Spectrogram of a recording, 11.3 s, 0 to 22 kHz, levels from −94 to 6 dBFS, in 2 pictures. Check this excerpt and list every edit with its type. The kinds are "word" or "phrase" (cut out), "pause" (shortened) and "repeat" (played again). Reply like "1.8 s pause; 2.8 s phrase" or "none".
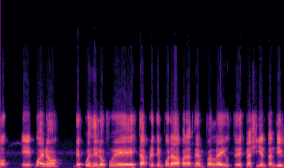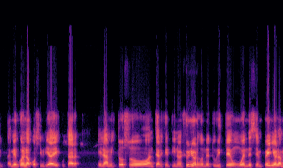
2.1 s word; 4.9 s word

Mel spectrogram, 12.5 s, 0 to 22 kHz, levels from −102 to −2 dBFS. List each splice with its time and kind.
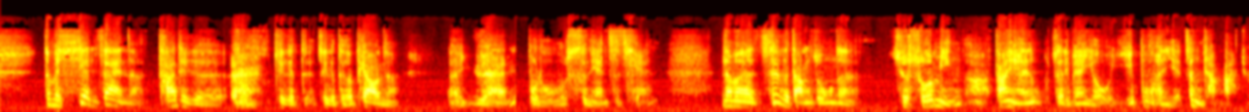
none

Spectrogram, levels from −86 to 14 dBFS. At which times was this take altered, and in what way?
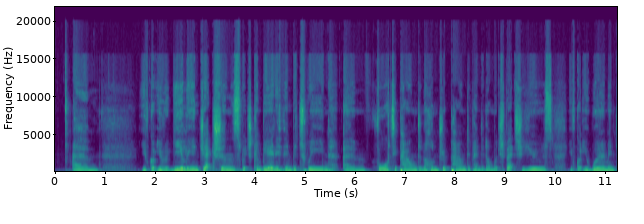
5.7 s pause

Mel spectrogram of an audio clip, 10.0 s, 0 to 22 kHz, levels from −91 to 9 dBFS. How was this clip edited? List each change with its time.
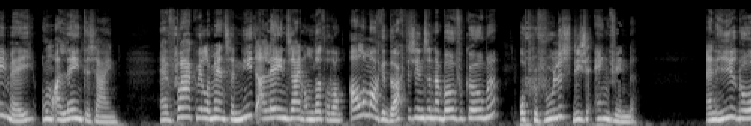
none

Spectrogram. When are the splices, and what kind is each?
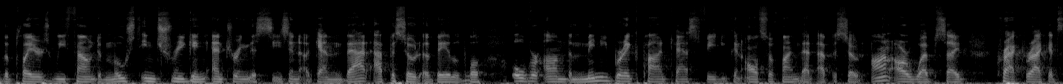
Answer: none

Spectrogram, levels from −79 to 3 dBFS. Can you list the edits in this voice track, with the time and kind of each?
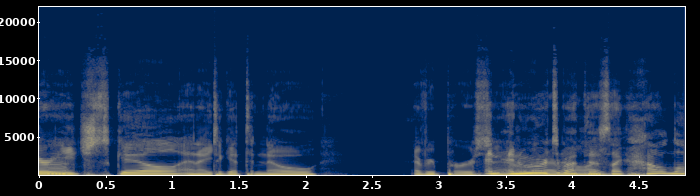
1.3 s word; 3.9 s word

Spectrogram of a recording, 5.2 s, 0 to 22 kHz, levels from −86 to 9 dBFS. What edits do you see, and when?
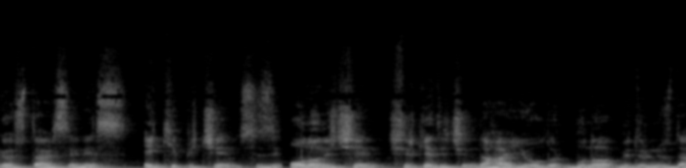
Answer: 2.1 s word

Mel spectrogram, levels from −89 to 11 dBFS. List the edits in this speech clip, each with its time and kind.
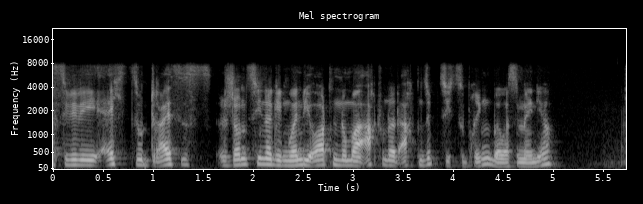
none

